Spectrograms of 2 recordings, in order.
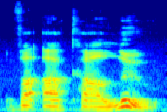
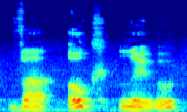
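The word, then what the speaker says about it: ואכלו: This is important to realize because this is not va-ok-lu, with a short O underneath the aleph, but still the long A, komets, va-a-ka-lu.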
